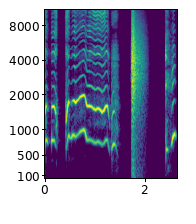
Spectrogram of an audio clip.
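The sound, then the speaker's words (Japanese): A hard slap on the buttocks lands as one sharp, noisy smack between drawn-out voiced moans, loud and close in level to the voice. “そんな強くお尻を叩くなんて、ごめんなさい。”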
